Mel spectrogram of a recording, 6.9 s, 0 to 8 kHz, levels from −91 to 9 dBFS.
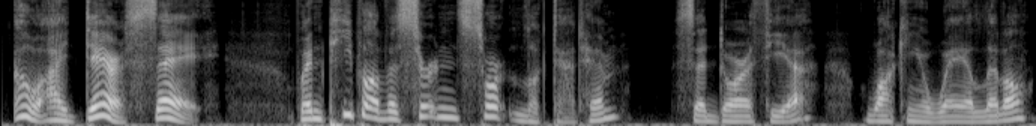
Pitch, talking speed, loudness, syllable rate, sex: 160 Hz, 165 wpm, -21 LUFS, 5.0 syllables/s, male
